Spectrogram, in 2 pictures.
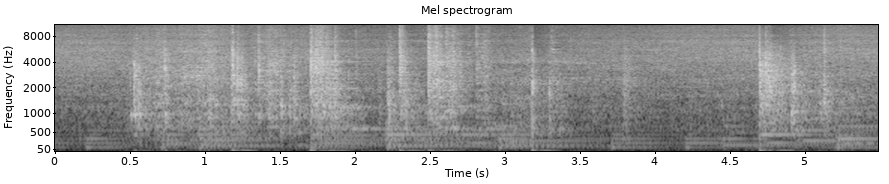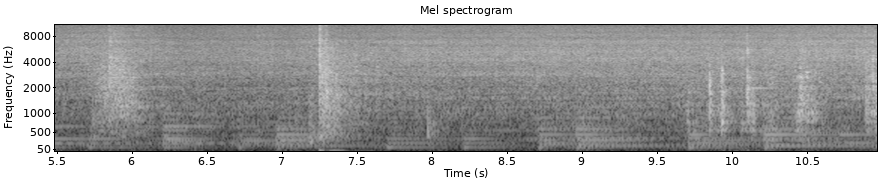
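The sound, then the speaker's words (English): A spoon stirs kasha grains in a hot pan as they sauté: gritty scraping strokes over a constant sizzle, with a few louder knocks and sweeps at irregular intervals and no voices. “And you have, the reason why you have to stir it like this several times, you don't want it to add up in clumps. You want each kernel to be separated.”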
